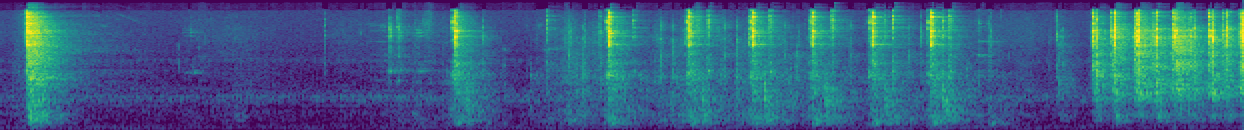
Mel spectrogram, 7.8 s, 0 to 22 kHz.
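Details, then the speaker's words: 1984 Honda ATC three-wheeler engine turned slowly by hand: sharp irregular clicks, sometimes in bunches. The part on the camshaft end with an electrical sensor should spin with the crankshaft, and its holding springs seem broken; owner suspects noise comes from up top. Cause unconfirmed. "There's some springs that should hold this in place that must be broken. I wonder if that is the noise. I have the feeling the noise is coming from up here."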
